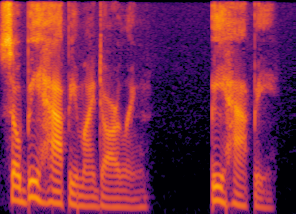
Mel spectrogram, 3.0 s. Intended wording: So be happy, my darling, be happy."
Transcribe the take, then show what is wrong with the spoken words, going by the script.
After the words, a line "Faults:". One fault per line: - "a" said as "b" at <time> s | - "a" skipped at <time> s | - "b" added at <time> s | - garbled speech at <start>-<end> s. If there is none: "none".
So be happy, my darling, be happy."
Faults:
none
